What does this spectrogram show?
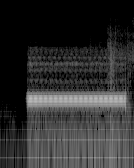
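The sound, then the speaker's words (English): A steady telephone dial tone hums continuously for about two seconds while calling one of two phone numbers given by a Newsmax show host, then cuts off abruptly with a brief click of handset noise. “And he gave us two phones to call to make sure we got one of them.”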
